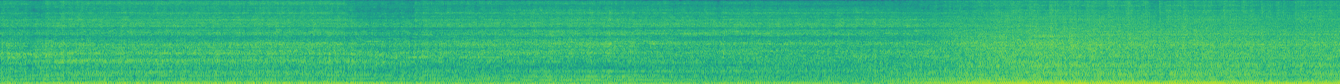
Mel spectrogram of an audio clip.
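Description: Steady buzzing two-stroke idle, then a smooth swell as the throttle opens around nine seconds; engine runs clean and even.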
